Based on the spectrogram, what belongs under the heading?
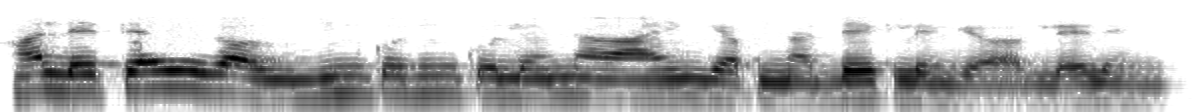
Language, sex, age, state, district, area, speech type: Hindi, male, 18-30, Bihar, Vaishali, urban, conversation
